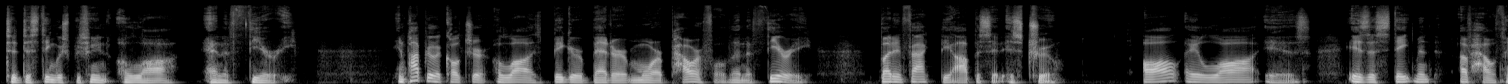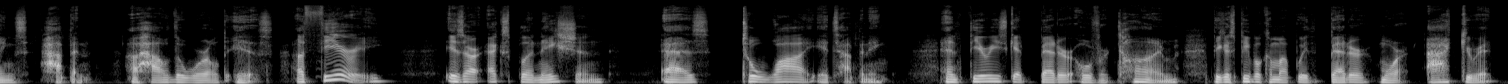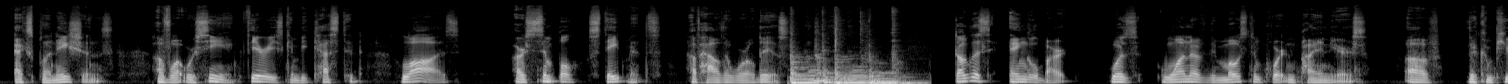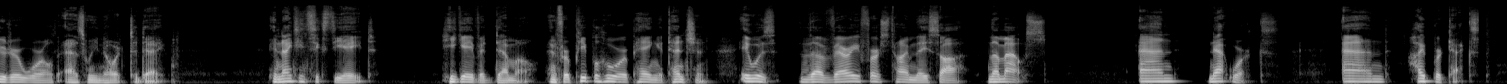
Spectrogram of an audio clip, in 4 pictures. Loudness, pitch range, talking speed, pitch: -20 LUFS, 100-125 Hz, 130 wpm, 110 Hz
